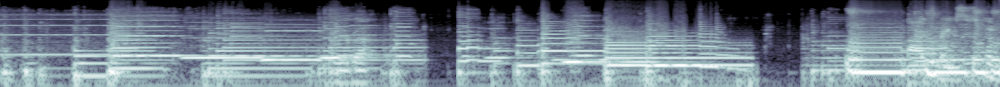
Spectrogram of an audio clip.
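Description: Acoustic guitar being played, picked notes and chords, with two brief breaks about four and eight seconds in and fuller, louder strumming near the end.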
